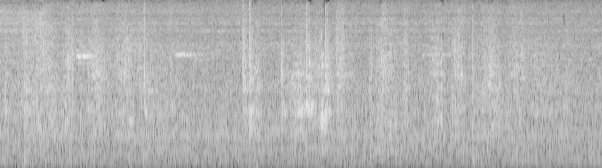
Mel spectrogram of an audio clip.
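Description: Onion-and-tomato biryani masala sizzling in oil in a pot while being stirred with a ladle, with scrapes and clicks of the ladle against the pot, the sharpest about two and a half seconds in.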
